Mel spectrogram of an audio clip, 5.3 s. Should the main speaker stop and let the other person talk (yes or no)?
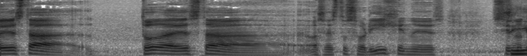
yes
